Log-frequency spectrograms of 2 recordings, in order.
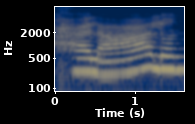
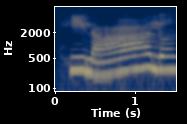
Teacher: ہا کی آواز نکلتی ہوئی رگڑ کھاتی ہوئی آپ کو محسوس ہوگی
